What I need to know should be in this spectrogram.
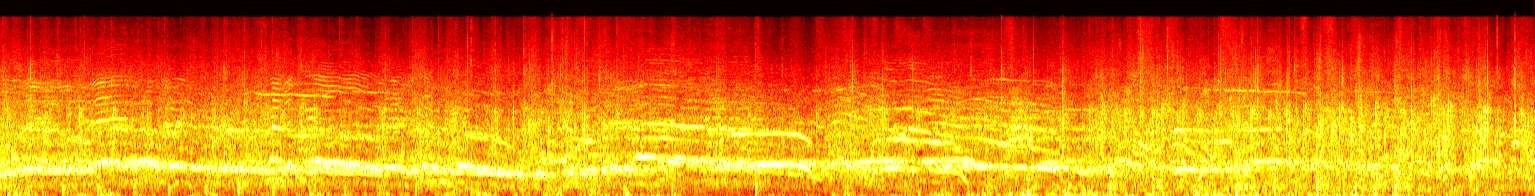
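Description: A large crowd of men sings a chant together loudly, close by and all around.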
